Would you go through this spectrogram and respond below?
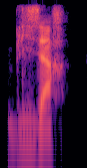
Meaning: blizzard
- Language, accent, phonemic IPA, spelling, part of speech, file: French, France, /bli.zaʁ/, blizzard, noun, LL-Q150 (fra)-blizzard.wav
